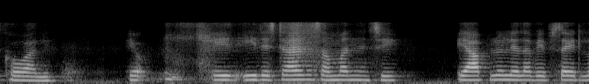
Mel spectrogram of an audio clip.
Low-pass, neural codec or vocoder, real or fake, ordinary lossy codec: 7.2 kHz; codec, 24 kHz, 0.5 kbps, DualCodec; fake; AAC, 32 kbps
